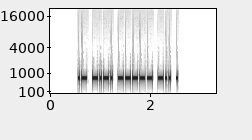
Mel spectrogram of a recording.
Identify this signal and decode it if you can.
Morse code, heard as a keyed tone, about 32 wpm, 700 Hz. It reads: AC0DE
